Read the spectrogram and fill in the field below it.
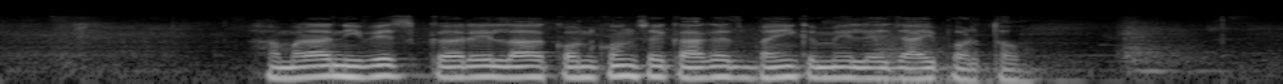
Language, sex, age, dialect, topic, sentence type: Magahi, male, 18-24, Central/Standard, banking, question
